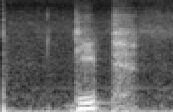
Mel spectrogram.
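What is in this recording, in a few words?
"diep", Dutch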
